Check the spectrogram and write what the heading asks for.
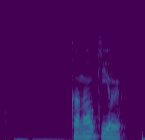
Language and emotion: Russian, neutral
